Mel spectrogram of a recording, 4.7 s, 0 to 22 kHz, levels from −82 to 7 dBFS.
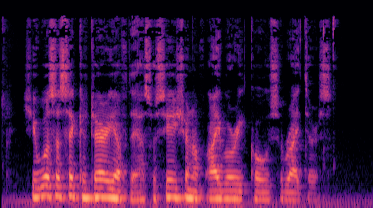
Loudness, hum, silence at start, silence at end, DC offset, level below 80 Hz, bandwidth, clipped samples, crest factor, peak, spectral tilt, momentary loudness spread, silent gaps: -17 LUFS; none; 0.3 s; 0.45 s; under 0.1%; -42 dBFS; 17 kHz; under 0.1%; 16 dB; -2 dBFS; -5 dB/octave; 14 LU; none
